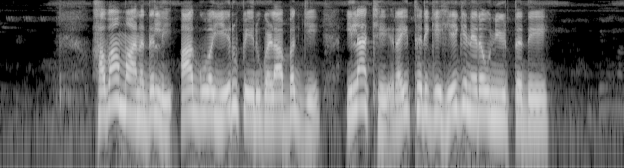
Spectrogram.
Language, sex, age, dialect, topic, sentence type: Kannada, female, 25-30, Coastal/Dakshin, agriculture, question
